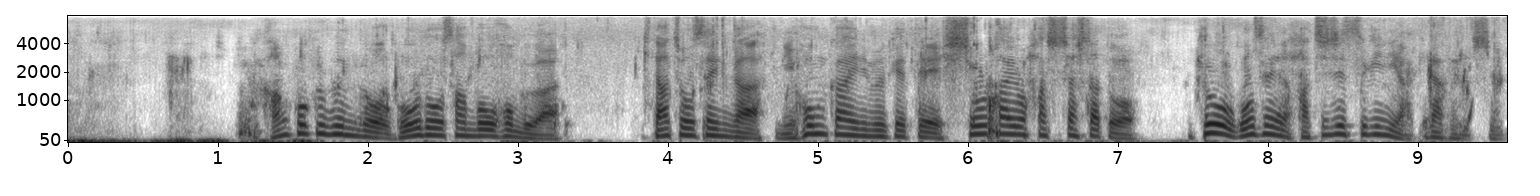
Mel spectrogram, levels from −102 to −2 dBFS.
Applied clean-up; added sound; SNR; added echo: neural mask model Resemble Enhance denoiser.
